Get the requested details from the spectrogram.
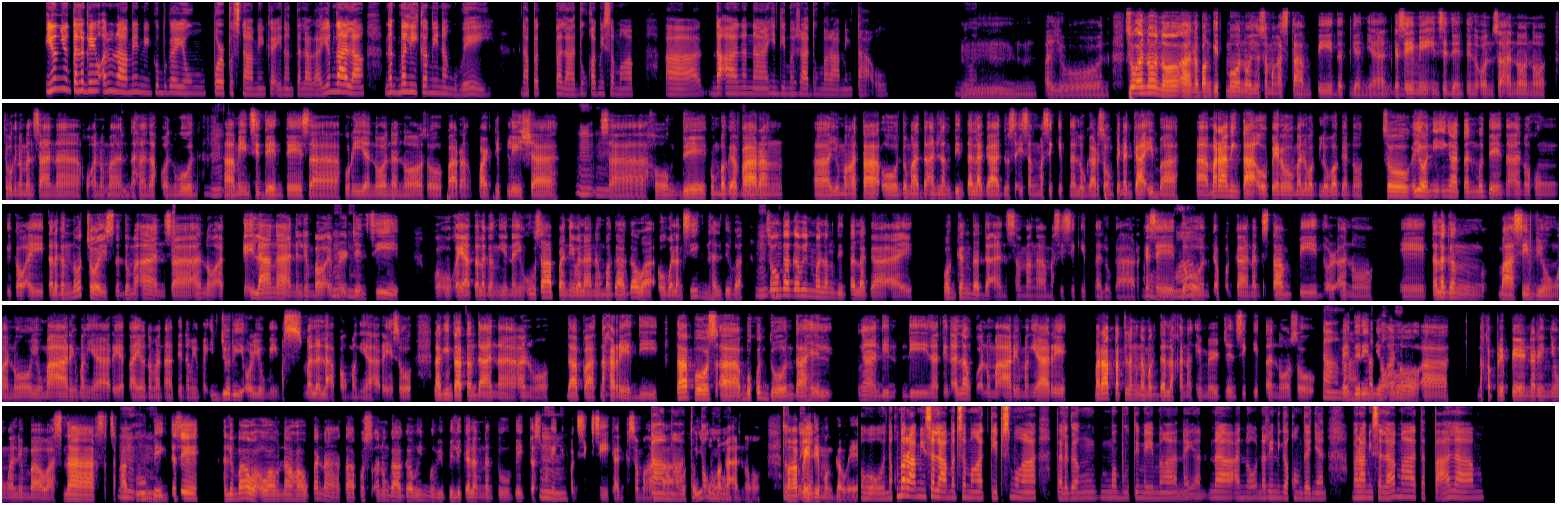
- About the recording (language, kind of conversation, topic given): Filipino, advice, Paano ko mababalanse ang pisikal at emosyonal na tensyon ko?
- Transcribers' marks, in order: in English: "knock on wood"; tapping; laughing while speaking: "signal, 'di ba?"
